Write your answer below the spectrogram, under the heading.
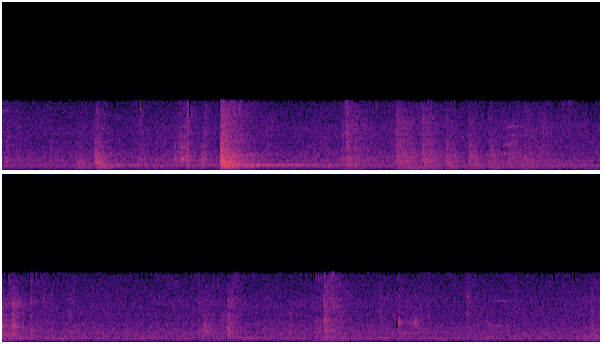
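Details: Indoor knocks, clicks and a door sound with faint speech; no animal voice is heard.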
